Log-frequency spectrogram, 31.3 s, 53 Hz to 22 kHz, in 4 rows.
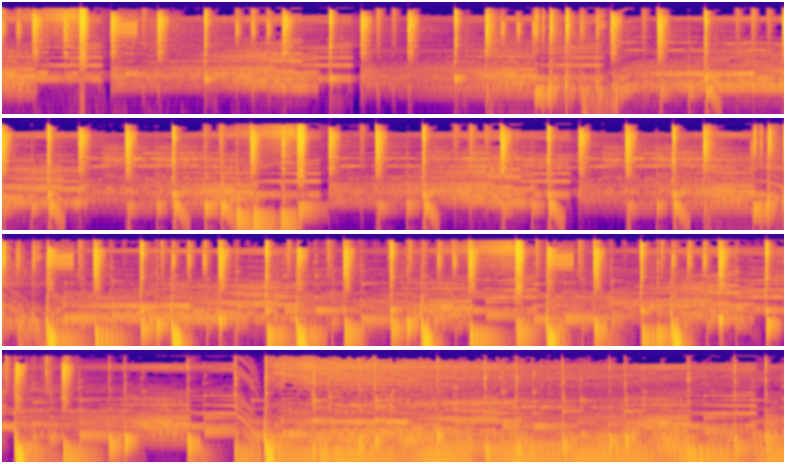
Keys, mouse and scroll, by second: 1.0 click, 1.9 click, 2.0-4.5 middle drag, 4.5-6.5 drag, 7.3-8.4 middle drag, 8.4 click, 9.2-10.5 middle drag, 10.5 click, 13.1 click, 14.9-15.3 scroll down 2, 15.4-16.1 middle drag, 16.1 s, 17.5 shift+middle click, 17.9-18.2 scroll up 1, 18.2-22.2 middle drag, 22.2 click, 22.6 shift+click, 23.1 shift+click, 24.2 alt+d, 29.8 r.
